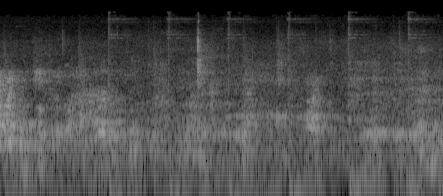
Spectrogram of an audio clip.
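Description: Busy airport terminal hall: a murmur of voices, with footsteps clicking on a polished stone floor and low thumps about twice a second from walking.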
